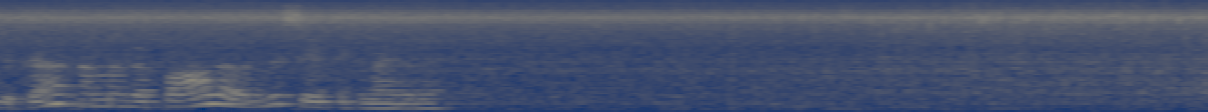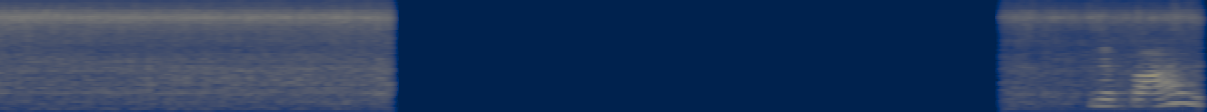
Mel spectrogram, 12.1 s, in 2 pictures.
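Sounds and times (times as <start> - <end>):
carrots sizzling in a pan: 0.0 - 8.1, 11.1 - 12.0.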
